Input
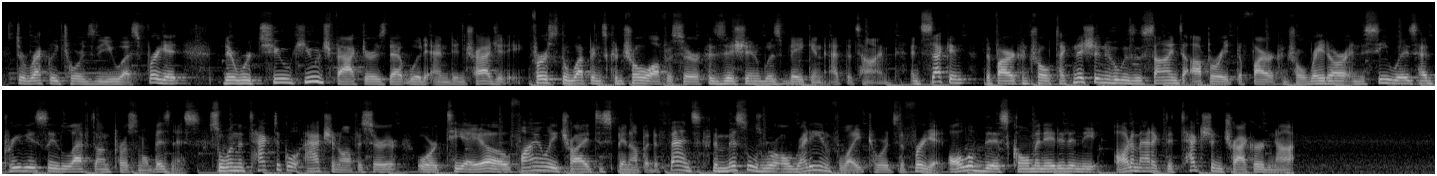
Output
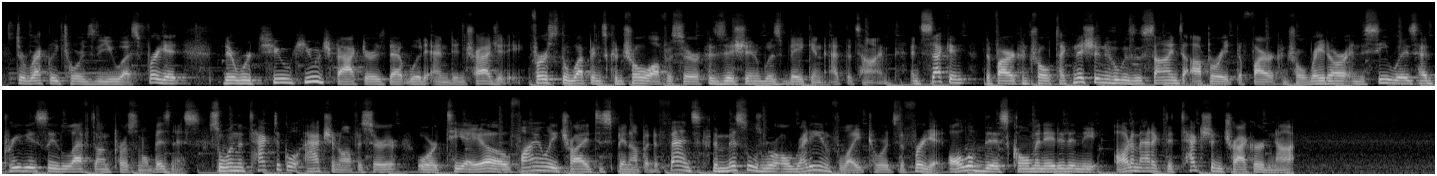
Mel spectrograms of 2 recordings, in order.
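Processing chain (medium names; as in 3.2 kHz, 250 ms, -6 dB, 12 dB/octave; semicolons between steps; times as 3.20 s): 2.14–4.29 s: low-pass 3.3 kHz 24 dB/octave; trim +3.5 dB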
